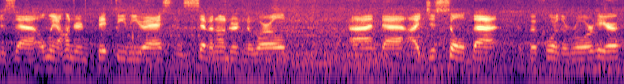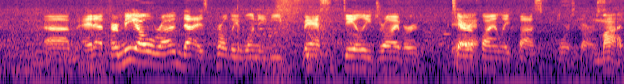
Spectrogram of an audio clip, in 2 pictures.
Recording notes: Live from Daytona. Sits down outside the Starworks motorsports trailer in the Daytona paddock.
